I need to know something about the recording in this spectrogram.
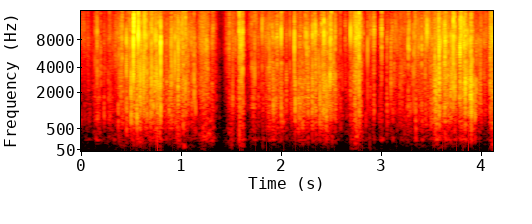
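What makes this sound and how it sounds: A palm-sized clear slime packed with plastic star sequins is pinched, folded and pressed between thumbs and fingertips. It gives a dense, bright crinkling with small pops throughout, almost no low end, and a brief lull near the middle before the crackle builds again.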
